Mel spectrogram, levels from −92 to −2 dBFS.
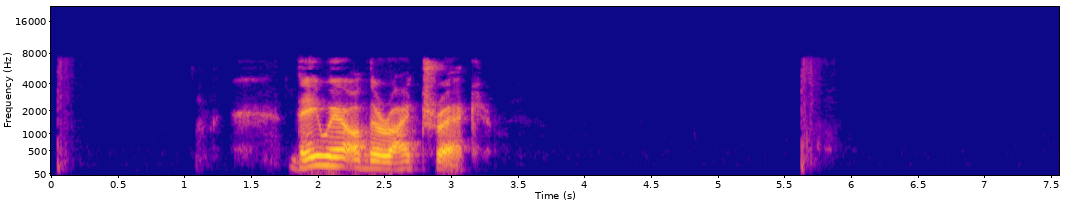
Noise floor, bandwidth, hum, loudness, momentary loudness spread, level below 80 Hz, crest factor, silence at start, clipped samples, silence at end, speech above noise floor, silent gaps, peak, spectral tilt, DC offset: -85 dBFS; 7.4 kHz; none; -14 LUFS; 9 LU; -66 dBFS; 20 dB; 1.8 s; under 0.1%; 4.45 s; 71 dB; none; -2 dBFS; -3.5 dB/octave; under 0.1%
